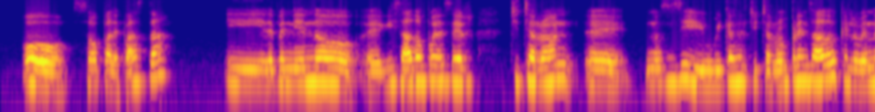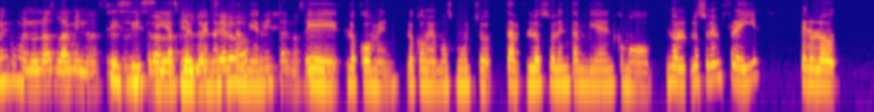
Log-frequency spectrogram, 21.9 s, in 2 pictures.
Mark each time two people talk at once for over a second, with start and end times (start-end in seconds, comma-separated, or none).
12.3-14.3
